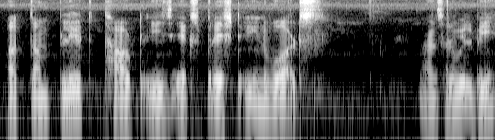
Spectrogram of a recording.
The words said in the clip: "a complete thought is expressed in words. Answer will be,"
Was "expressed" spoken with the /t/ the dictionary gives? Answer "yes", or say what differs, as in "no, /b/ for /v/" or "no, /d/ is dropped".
yes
